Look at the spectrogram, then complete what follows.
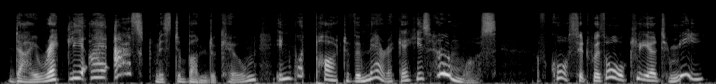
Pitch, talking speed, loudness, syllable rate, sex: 195 Hz, 175 wpm, -23 LUFS, 5.2 syllables/s, female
